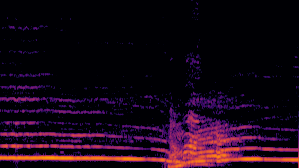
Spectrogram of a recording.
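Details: Siberian Husky sustaining a loud, clear tonal howl for three seconds, pitch sliding slowly downward, interrupted midway by a brief rough, wavering break before the smooth tone resumes.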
